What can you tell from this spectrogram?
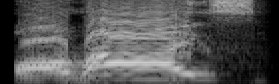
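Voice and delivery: loud, drawn-out courtroom call; bailiff's call. Acted.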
